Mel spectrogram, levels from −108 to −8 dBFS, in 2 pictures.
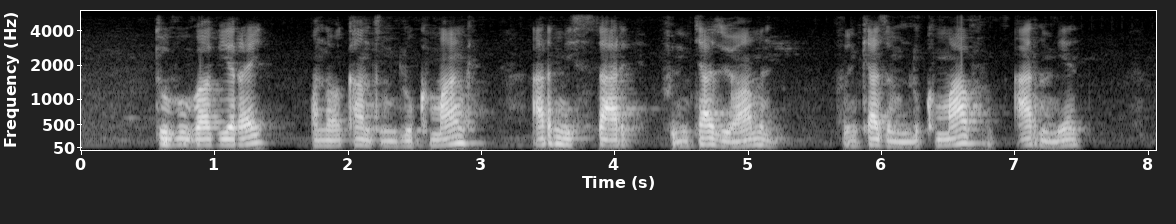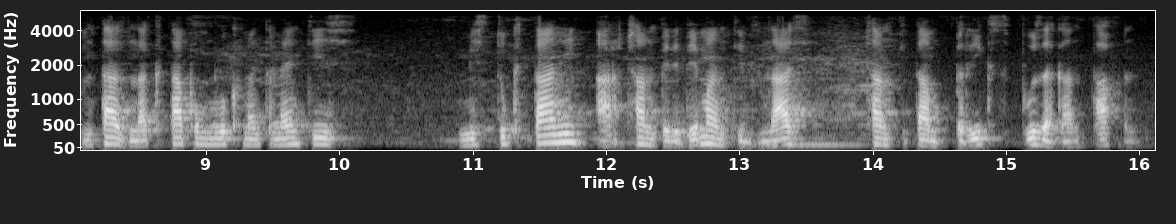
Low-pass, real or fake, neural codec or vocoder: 5.4 kHz; real; none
